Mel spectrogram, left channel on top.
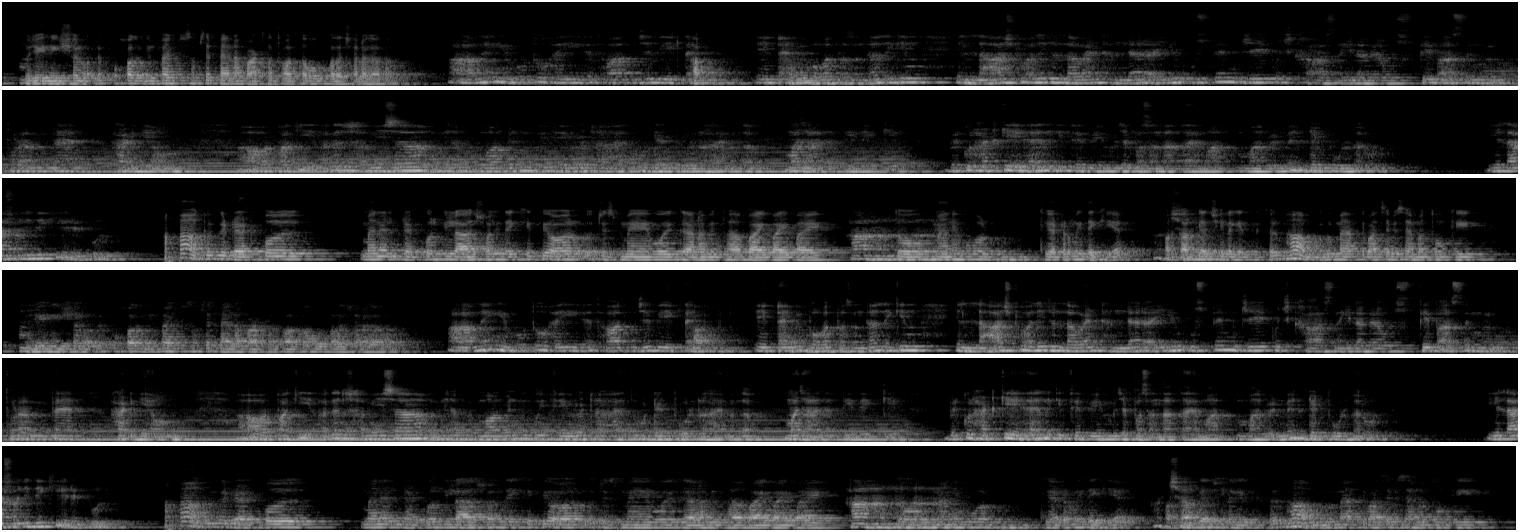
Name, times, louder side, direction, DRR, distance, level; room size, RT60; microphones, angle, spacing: voice 1, 0.2-3.9 6.9-7.2 7.9-8.2 32.1-33.3 33.9-38.6 39.3-41.6 42.0-45.0, left 2 dB, 60° left, 5 dB, 0.4 m, -30 dB
voice 2, 4.5-7.3 7.5-22.7 23.0-24.1 24.6-29.0 30.0-31.5 38.8-39.8 41.8-42.4, right 1 dB, 50° right, 3 dB, 0.4 m, -31 dB
sound 1, 14.8-24.2, right 3 dB, 20° left, 0.9 m, -36 dB
2.7 x 2.3 x 2.6 m, 0.94 s
head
